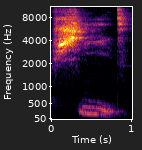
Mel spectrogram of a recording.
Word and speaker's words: sheet: wardrobe wardrobe rug sheet you have to pay attention to this word because double e it pronounced e a longer one so sheet don't pronounce the short one no not correct okay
